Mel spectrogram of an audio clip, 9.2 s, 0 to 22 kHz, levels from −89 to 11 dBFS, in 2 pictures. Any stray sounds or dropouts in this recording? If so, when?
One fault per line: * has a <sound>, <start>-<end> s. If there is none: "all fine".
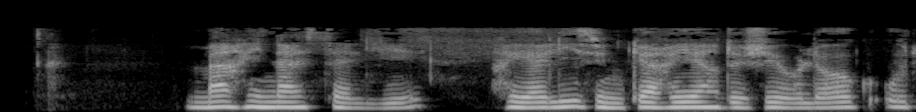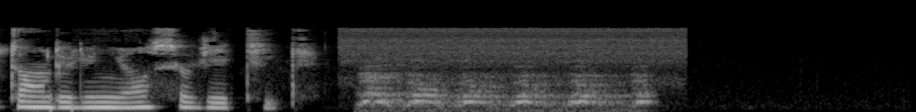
* has a bark, 6.3-7.9 s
